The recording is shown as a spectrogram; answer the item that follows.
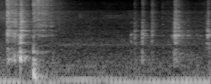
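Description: Metal pressure-cooker lid being handled on a bench, clattering: a sharp knock and clink near the start, then a few lighter clicks.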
